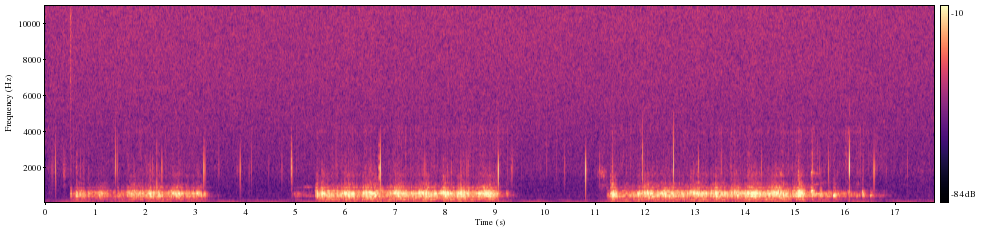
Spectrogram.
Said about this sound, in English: It must be the battery. I think it's gone dead. Oh, fine. 1 o'clock in the morning and the car won't start.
